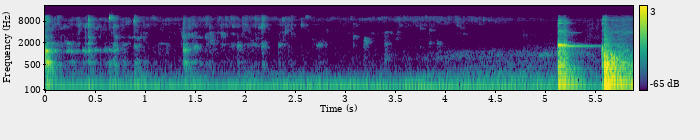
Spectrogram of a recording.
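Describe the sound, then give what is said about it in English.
A few faint clinks over a low steady hum, then near the end a brief, loud splash of coffee being poured into a cup, followed by a sharp ceramic knock. “And I'm gonna pour myself some coffee.”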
